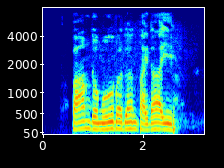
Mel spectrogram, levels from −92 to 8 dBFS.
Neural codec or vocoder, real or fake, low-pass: codec, 16 kHz, 16 kbps, FreqCodec, smaller model; fake; 7.2 kHz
